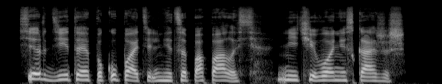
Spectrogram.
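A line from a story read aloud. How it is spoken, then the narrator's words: Nervous laugh. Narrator (Russian): нервно хохотнула Полианна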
